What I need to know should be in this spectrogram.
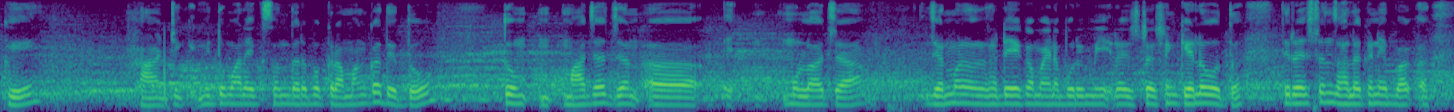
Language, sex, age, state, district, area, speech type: Marathi, male, 18-30, Maharashtra, Ahmednagar, rural, spontaneous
